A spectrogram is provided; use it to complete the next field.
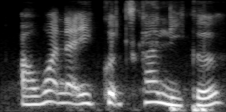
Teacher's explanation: uses rising pitch to ask politely, just like English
